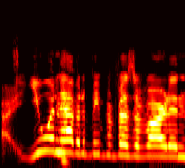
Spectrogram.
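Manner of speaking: yelling in character voice. Calling out to a woman walking away, yelling in character. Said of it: "I yell".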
